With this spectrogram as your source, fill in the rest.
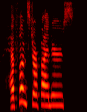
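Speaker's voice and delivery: quick, high, tossed-off called-out shout. A narrator voices Lial calling to the Starfinders as she ushers her team on, quick shout. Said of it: "As Lial shouts out quickly".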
